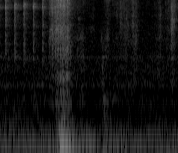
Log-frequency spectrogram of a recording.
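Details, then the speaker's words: Bike rear wheel spinning after the disc brake caliper was realigned and the warped rotor straightened by hand: fast even freehub ticking, no disc rub, quiet brake. "why my brakes spin it again quiet as can be simple matter of a properly aligned caliper rotor that's no longer warped"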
